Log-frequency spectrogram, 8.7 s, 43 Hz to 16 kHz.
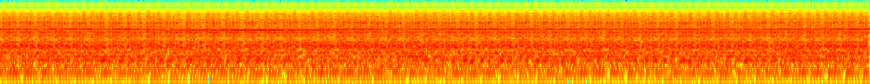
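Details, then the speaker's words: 1991 Freightliner Cummins NTC-365 diesel with throttle lag, fed directly from a fuel bucket bypassing the ECM cooler plate; harsh uneven running with constant high tone, worse than before; gauge reached about 30 revving, cause unconfirmed. "sounds like we made it worse well that's not the direction we want to go"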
